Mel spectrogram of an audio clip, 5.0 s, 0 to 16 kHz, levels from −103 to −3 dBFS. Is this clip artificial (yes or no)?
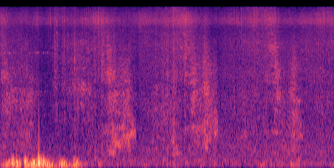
no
